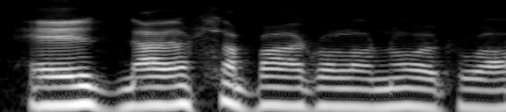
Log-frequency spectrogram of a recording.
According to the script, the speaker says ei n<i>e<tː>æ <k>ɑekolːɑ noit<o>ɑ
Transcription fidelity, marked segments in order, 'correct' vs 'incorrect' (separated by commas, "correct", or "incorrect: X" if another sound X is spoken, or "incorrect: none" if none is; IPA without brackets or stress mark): incorrect: æ, incorrect: sː, incorrect: p, incorrect: u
